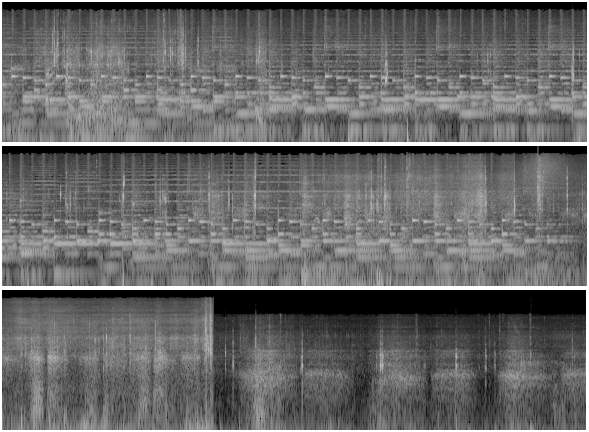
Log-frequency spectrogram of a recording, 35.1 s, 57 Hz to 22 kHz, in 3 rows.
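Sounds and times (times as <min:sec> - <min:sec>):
music with held notes: 0:00.0 - 0:23.3
water rushing and splashing: 0:00.0 - 0:27.6.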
